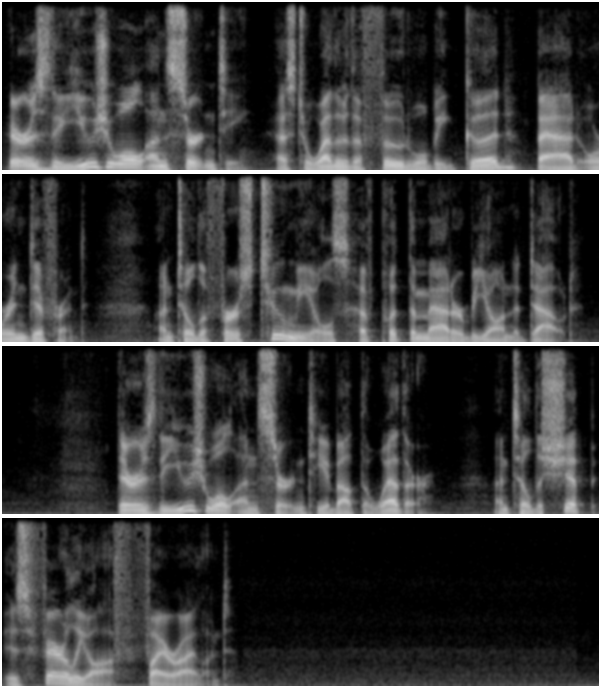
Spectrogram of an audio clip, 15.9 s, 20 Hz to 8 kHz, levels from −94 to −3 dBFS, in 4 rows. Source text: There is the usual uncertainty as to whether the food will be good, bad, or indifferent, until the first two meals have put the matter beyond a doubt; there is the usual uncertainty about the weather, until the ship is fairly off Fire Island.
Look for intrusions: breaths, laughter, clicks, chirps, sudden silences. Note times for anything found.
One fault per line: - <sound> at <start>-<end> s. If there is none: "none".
none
